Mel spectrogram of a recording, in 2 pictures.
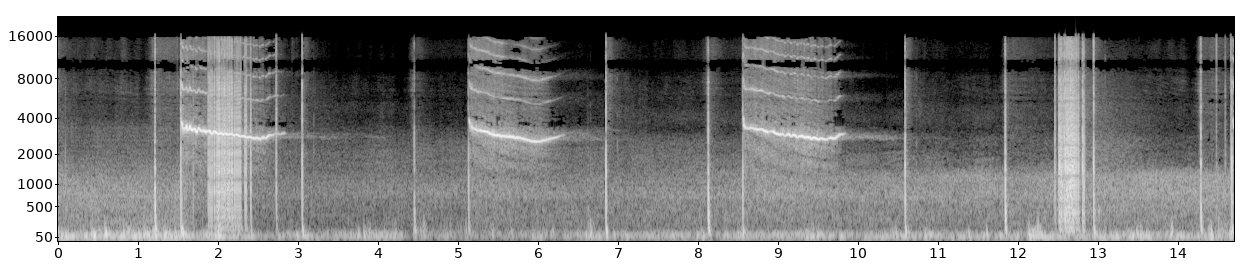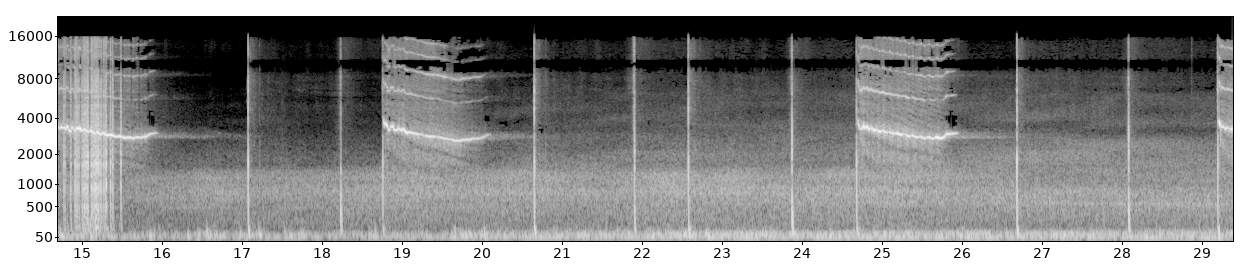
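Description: Blue Hurricane 200-gram firework repeater cake firing its shots: a loud whistle, dropping slightly in pitch and lasting about a second, every few seconds, with scattered sharp cracks and pops between them. One heavy bang comes about halfway through.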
